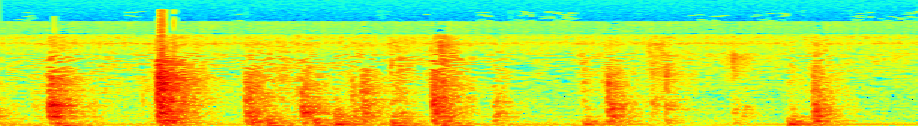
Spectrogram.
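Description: A string of wooden clunks and rattles, like locked doors being tried and handles jiggled, comes in uneven bursts over a low steady hum, with no voices.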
